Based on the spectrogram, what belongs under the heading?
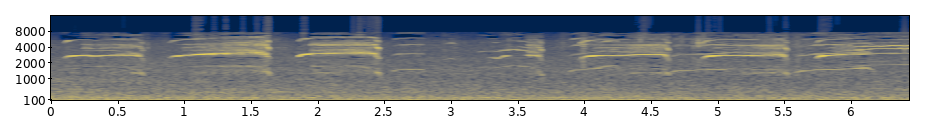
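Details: Peregrine falcon nest in Madrid, 21 May 2016, as the female feeds pigeon to two chicks: a continuous series of piercing, rising, harmonic wails, some with downslurred tails, given every half second to second, over faint low rumble.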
